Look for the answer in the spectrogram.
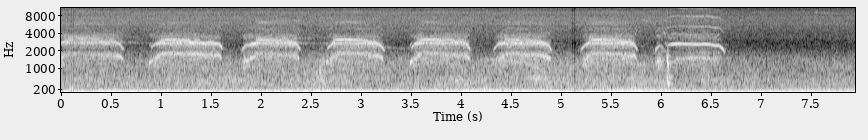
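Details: Northern goshawk at its nest near Riga, Latvia, on a June 2017 afternoon, when the female arrives with prey for her chick and flies off. A steady series of eight drawn-out, arched wailing calls comes about every 0.7 seconds over a low, constant hum.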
